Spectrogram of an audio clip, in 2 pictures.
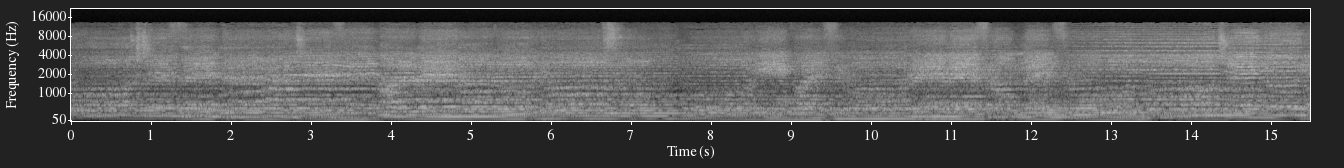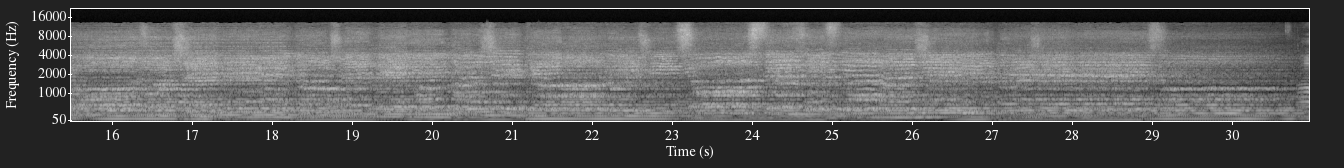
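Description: Choir singing a slow Italian sacred hymn in held notes over a low sustained accompaniment whose bass notes change every second or two.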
